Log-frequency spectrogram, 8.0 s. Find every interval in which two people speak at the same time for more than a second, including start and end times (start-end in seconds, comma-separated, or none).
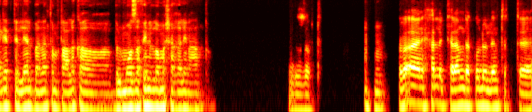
none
